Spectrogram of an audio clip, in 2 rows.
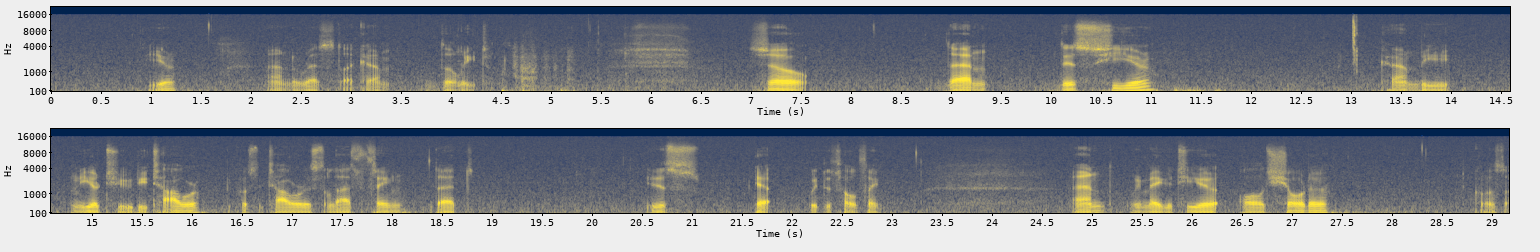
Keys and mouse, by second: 2.5-4.5 right drag, 2.9 x, 5.3 middle click, 7.0 Tab, 8.7-15.2 right drag, 9.9 Tab, 13.7-15.5 drag, 15.8-16.9 middle drag, 16.9 right click, 17.0-19.3 drag, 19.9 a, 20.5-25.1 middle drag, 25.1 ctrl+r, 28.1 middle click.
